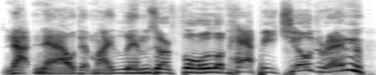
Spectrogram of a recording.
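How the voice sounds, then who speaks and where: A man's voice: high-pitched, takes it slowly, gravelly, a bit bright, no room sound, studio quality, exaggerated voice. A man voicing a stubborn, grumpy little tree in a children's storybook. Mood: alarmed. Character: grumpy, stubborn little tree that hates people, later softening.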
